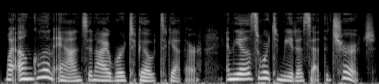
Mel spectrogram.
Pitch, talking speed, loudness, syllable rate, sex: 215 Hz, 315 wpm, -17 LUFS, 7.7 syllables/s, female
